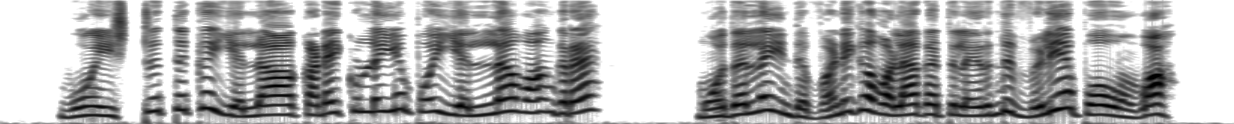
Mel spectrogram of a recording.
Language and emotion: Tamil, angry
